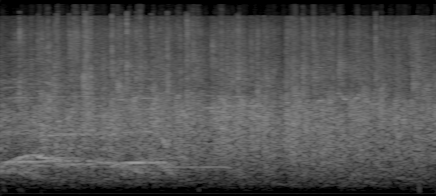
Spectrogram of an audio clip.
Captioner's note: cheers and applause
